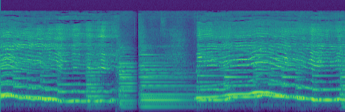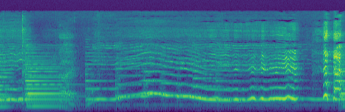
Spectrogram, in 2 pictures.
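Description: A woman singing vocal warm-up exercises: three sung phrases, each rising and then falling in pitch, with an accompanying instrument sounding held notes that begin just before each phrase.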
